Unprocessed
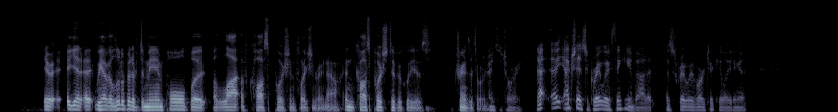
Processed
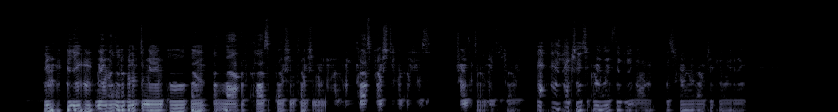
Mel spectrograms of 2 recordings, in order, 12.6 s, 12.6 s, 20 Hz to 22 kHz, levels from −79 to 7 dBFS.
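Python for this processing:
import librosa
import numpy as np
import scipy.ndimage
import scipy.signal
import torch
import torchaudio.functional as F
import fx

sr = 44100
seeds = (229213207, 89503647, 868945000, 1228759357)

y = fx.band_invert(x, sr, width_hz=500)
y = fx.comb_fb(y, sr, f0_hz=88.0, decay_s=0.17, harmonics='odd', damping=0.0, mix_pct=70)
y = fx.filter_lfo_highpass(y, sr, shape='sine', hz=3.2, low_hz=290.0, high_hz=2800.0, q=1.0, at=(4.88, 7.14))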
